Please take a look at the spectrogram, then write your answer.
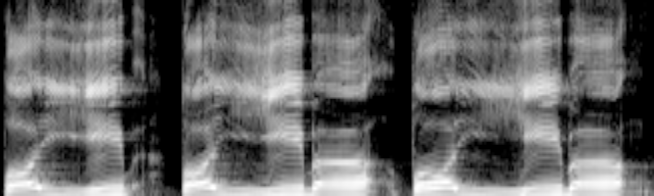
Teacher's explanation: دوسرا طیبہ، یہ نہیں ہے، یا کا مخرج یا کے نکلنے کی جگہ تیشی، یہ نہیں، زبان کا درمیان اور تالو کا درمیان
